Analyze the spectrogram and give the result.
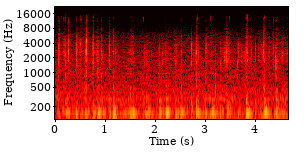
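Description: Long blue acrylic nails scratch the edge and side of a solid white bar of soap held in the hand. The result is a quick, quiet, irregular run of dry scratches and crisp clicks with soft low thumps beneath, like rapid typing.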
